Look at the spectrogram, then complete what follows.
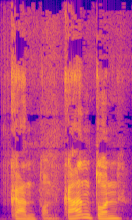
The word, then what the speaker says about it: Canton: Canton, with the accent on the first A, actually on the only A, as it is in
